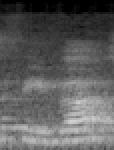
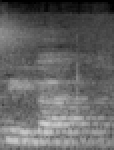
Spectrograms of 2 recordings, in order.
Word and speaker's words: FIBA: FIBA another false eva the app is silent it is my pet peeve to say so fever so please don't it's just feva so it's a lot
